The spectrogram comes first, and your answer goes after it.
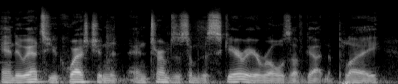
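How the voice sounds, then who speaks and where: A man's very deep, low voice with lively intonation at a fairly quick pace, over music in the background. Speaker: theater director and actor. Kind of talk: casual interview. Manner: expressive.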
